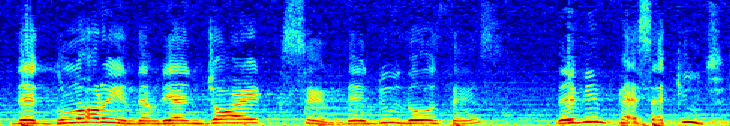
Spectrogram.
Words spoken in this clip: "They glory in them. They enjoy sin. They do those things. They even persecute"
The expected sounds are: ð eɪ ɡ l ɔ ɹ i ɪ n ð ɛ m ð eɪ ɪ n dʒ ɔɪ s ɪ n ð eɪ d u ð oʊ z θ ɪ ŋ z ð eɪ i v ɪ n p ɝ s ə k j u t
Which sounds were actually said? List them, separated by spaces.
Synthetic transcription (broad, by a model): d eɪ ɡ l ɔ ɹ i ɪ n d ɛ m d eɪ ɪ n dʒ ɔɪ s ɪ n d eɪ d u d oʊ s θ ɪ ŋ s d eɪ i v ɪ n p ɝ s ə k j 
